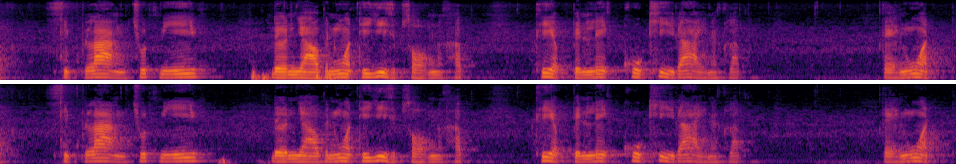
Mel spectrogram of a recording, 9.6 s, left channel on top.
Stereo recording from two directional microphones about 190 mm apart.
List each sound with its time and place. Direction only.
0.5 s speech: 10° left (ahead or behind)
8.8 s speech: 15° left (ahead or behind)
